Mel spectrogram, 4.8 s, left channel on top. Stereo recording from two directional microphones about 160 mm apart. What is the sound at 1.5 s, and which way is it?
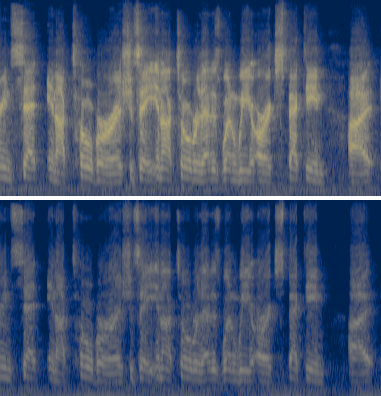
Speech, 50° right (ahead or behind).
